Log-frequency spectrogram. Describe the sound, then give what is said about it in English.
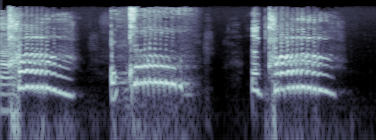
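A person voices three loud, drawn-out hooting calls in imitation of a pigeon, each about half a second long with short pauses between. “Maybe a cold pigeon, its vocal cord is a little.”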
